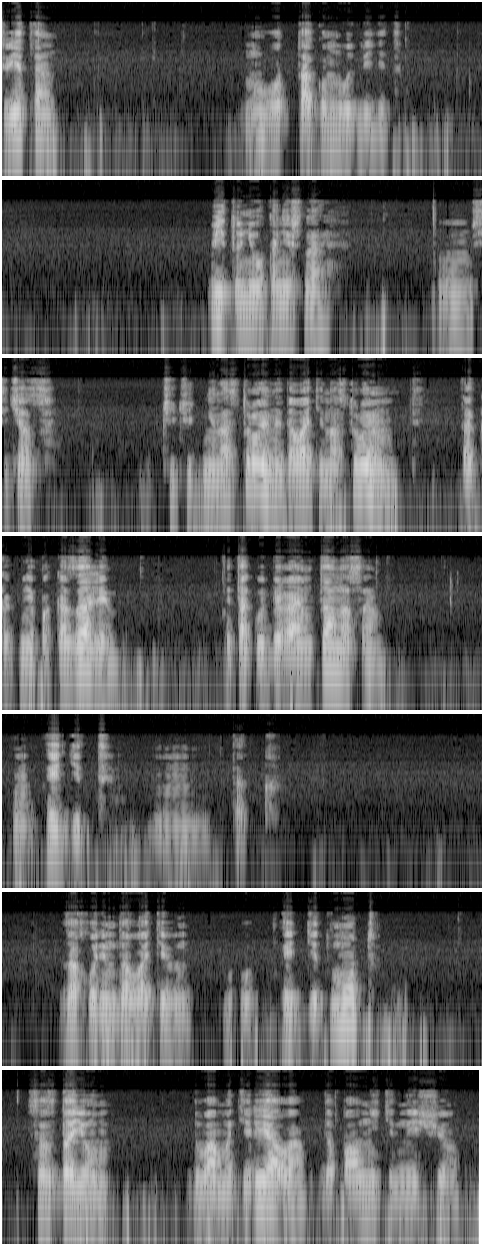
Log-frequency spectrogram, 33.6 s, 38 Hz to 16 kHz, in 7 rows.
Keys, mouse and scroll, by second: 0.2 click, 1.4 click, 2.7 middle click, 4.4 KP_1, 16.5 click, 18.0 click, 25.1 click, 28.4 click, 29.5 click, 30.5 click, 32.0 click.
